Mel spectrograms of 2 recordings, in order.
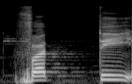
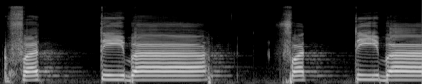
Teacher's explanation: फ़ा को हमने ता के साथ मिलाना है और ता को तशदीद की वजह से सख्त करना है।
